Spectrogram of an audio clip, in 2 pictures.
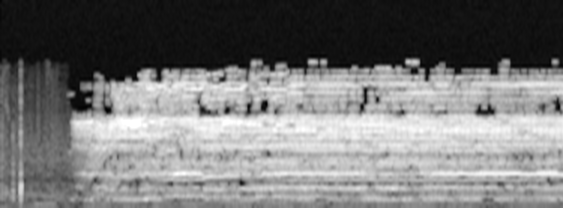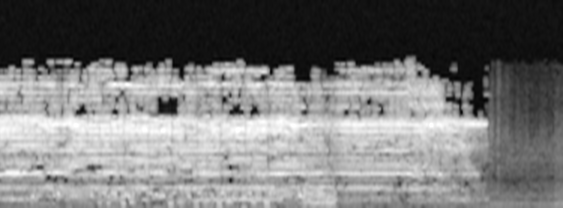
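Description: A milling machine whines steadily as it cuts metal.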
